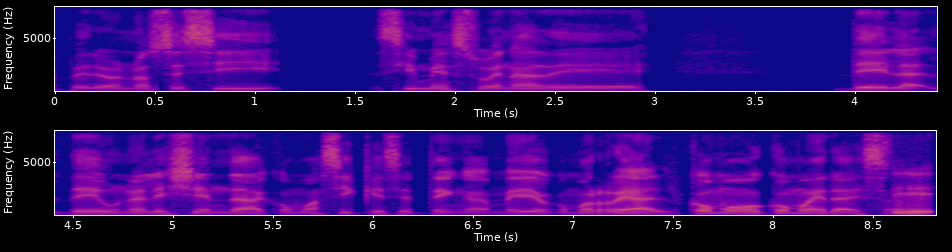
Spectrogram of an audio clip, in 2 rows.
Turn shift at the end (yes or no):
yes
